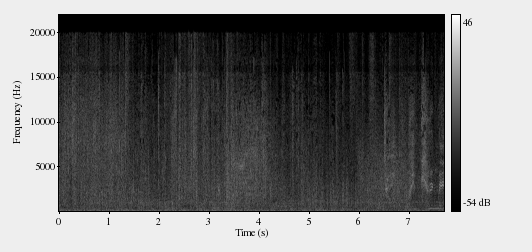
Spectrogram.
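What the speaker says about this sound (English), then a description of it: "Lots of rockets." Rockets explode continuously in Horizon Zero Dawn, a dense, loud, rumbling barrage of booms and blasts that fills the whole stretch without pause, with the low end heavy and steady throughout.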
